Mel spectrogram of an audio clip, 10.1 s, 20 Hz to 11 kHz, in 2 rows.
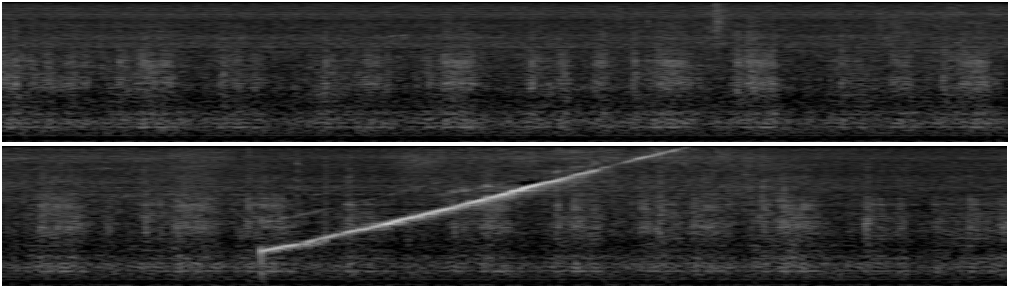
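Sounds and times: rising electronic tone: 6.3s - 7.9s.

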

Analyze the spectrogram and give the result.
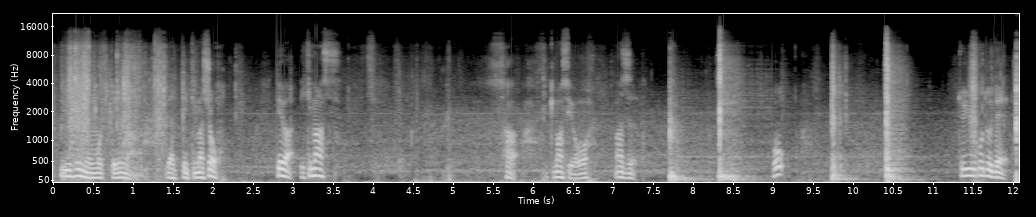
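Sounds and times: hammer striking plastic: 7.8s - 9.0s, 9.8s - 10.9s.

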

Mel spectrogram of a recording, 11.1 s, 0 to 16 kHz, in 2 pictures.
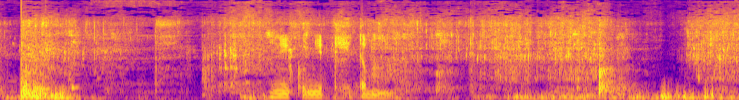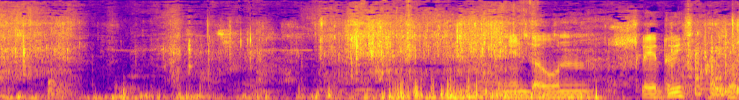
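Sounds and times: liquid sloshing in a bucket: 0.0s - 11.0s.

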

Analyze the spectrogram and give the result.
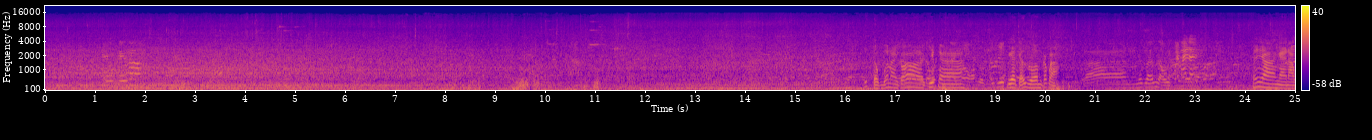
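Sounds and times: boat engine running: 0.0s - 20.4s
water rushing: 0.0s - 25.0s.

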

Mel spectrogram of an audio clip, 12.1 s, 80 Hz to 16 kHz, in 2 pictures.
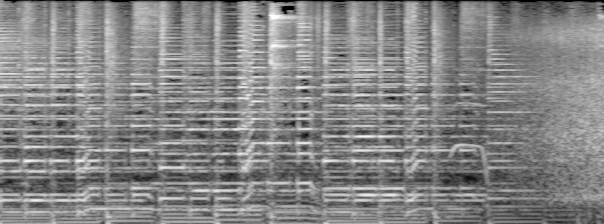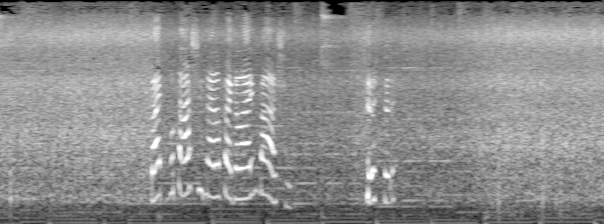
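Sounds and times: background music with bass: 0.0s - 12.0s
floodwater rushing: 2.4s - 12.0s.

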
